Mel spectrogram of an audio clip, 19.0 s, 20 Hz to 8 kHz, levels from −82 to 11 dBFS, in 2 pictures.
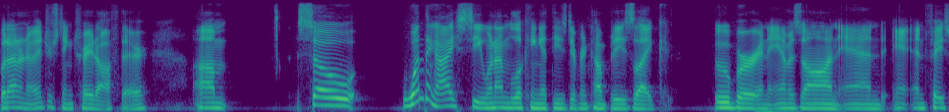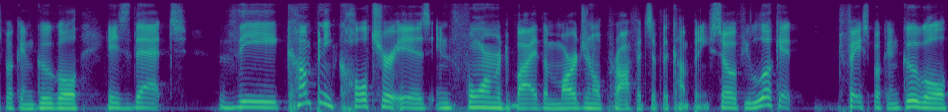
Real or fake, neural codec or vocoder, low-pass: real; none; 7.2 kHz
